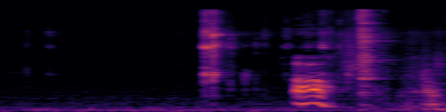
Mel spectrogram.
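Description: A small metal spring snapping loose from the part being reassembled and flying off: a single sharp snap about a second in, after faint clicks of fingers working the part.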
